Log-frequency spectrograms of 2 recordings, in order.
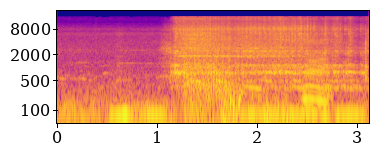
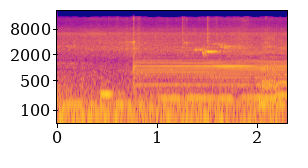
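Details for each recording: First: Electric air compressor that only hummed, capacitor good, piston/bearing found stuck and short of oil: after lubrication the motor kicks in after a second and keeps a steady busy chatter, spinning freely during a brief test run. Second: Electric air compressor that won't work: a click when plugged in, then only a steady electrical hum with no spin-up. Capacitor checked good; the piston/bearing inside is seized and damaged.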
